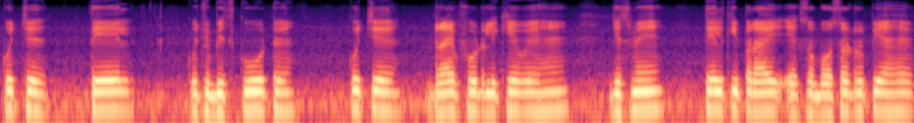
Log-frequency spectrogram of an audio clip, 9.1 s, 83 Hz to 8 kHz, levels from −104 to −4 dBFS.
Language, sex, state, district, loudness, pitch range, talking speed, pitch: Hindi, male, Bihar, Katihar, -12 LUFS, 130-140 Hz, 125 wpm, 135 Hz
